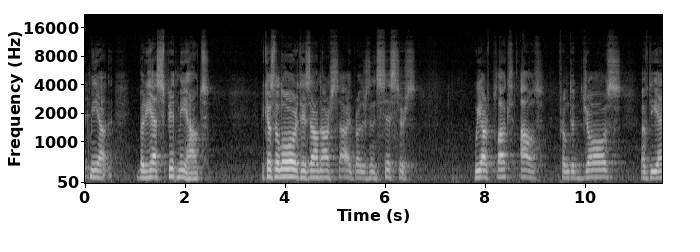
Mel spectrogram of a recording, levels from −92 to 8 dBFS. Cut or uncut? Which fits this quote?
uncut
